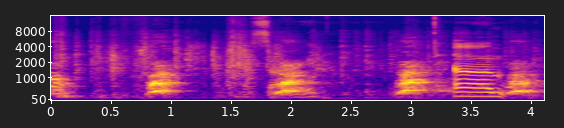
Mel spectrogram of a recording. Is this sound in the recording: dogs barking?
yes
